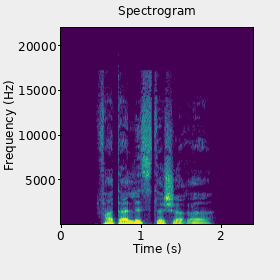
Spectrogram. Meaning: inflection of fatalistisch: 1. strong/mixed nominative/accusative feminine singular comparative degree 2. strong nominative/accusative plural comparative degree
- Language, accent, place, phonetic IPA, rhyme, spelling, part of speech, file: German, Germany, Berlin, [fataˈlɪstɪʃəʁə], -ɪstɪʃəʁə, fatalistischere, adjective, De-fatalistischere.ogg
